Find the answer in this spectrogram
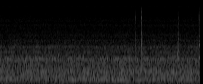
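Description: Steady background hiss of indoor room tone, with two faint clicks about a second and a half in and a sharper click right at the end as the recording stops.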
